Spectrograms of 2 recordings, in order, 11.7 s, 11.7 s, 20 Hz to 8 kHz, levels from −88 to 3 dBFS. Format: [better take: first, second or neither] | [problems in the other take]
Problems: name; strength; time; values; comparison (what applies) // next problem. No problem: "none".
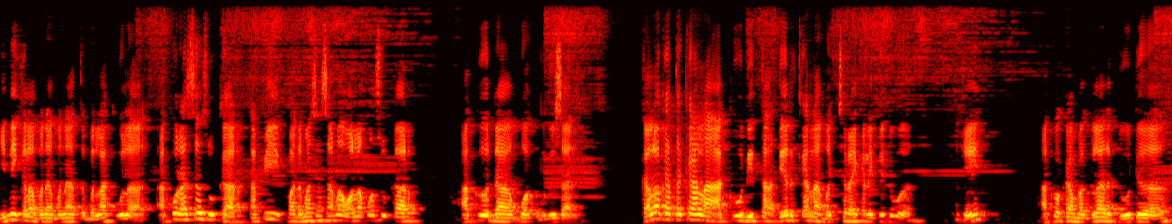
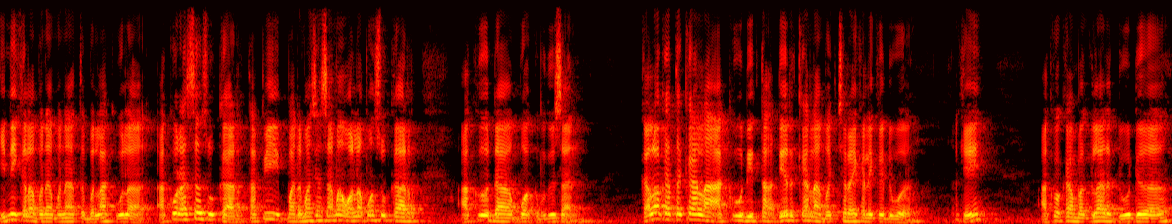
second | noise reduction (classical method Wiener filter)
